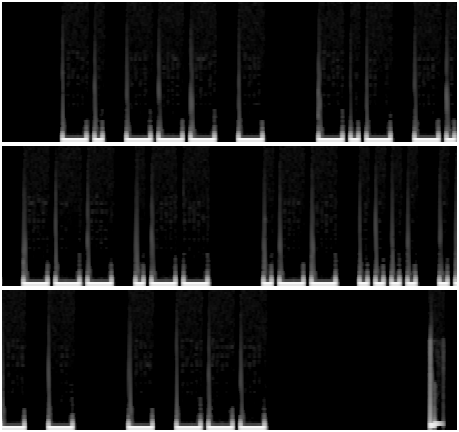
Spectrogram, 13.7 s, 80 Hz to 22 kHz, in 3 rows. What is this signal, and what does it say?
Morse code, heard as a keyed tone, about 14 wpm, 700 Hz. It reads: NOT KNOW WHAT TO
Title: Sets of 4 Words 15wpm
